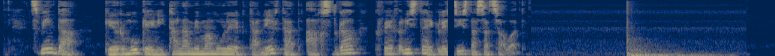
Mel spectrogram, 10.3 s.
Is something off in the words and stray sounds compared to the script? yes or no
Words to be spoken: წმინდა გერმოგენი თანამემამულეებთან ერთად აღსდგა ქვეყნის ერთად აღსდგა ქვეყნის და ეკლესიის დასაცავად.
yes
